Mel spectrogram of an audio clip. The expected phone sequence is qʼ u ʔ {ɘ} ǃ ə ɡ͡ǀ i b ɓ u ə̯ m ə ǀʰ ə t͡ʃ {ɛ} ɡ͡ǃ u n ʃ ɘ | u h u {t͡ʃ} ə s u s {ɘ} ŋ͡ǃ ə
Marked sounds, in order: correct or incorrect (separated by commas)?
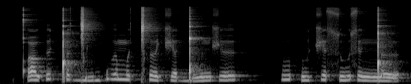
correct, incorrect, correct, correct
